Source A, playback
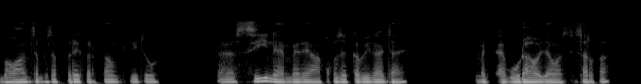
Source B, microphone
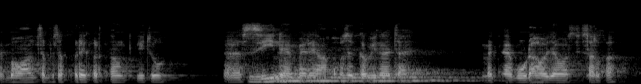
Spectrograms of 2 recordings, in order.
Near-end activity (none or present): present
